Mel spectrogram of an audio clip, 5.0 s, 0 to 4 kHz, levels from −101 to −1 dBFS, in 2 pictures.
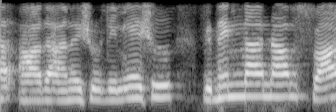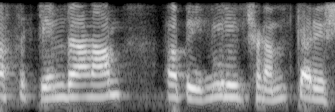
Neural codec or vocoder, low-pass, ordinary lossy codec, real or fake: codec, 44.1 kHz, 3.4 kbps, Pupu-Codec; 3.6 kHz; none; fake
